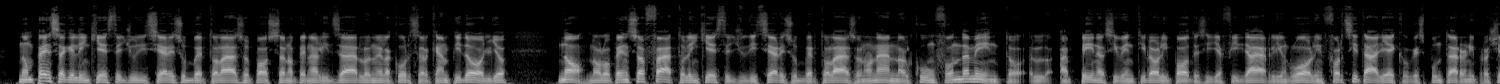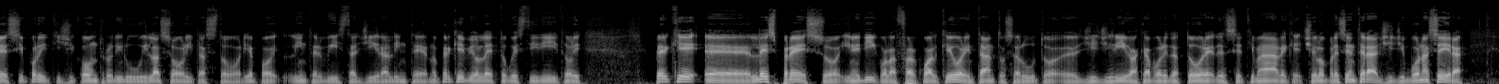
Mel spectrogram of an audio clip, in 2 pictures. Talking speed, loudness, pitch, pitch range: 165 wpm, -25 LUFS, 90 Hz, 80-100 Hz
